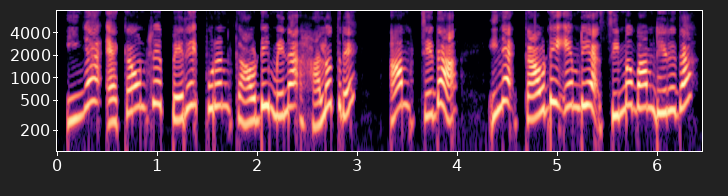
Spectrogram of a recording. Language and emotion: Santali, angry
